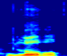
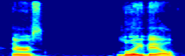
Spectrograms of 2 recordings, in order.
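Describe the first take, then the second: First: It is said the way locals say it. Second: It is said the way newscasters say it. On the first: The speaker is native to the area. "which is what most people native to the area call it" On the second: The speaker is a professional or reporter. "your reporters and your news people call it Louisville"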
